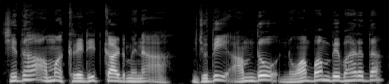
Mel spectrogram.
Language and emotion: Santali, disgusted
